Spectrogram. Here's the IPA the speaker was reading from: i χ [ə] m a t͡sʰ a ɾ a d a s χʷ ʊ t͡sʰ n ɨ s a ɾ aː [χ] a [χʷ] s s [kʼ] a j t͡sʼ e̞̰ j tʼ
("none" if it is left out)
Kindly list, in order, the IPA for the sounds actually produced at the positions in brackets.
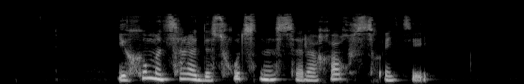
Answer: ə, χ, χʷ, qʼ

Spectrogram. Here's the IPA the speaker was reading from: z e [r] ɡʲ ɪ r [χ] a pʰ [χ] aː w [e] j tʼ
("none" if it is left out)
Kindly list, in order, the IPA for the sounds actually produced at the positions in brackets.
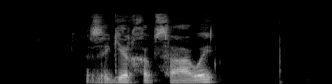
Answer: none, χ, s, e

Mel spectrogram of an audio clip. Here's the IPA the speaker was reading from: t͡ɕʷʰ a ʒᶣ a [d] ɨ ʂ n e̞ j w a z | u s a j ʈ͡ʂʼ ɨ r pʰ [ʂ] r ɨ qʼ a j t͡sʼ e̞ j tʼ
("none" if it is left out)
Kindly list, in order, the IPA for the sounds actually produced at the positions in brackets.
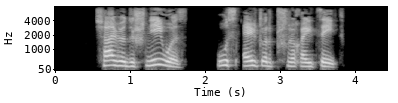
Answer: d, ʂ

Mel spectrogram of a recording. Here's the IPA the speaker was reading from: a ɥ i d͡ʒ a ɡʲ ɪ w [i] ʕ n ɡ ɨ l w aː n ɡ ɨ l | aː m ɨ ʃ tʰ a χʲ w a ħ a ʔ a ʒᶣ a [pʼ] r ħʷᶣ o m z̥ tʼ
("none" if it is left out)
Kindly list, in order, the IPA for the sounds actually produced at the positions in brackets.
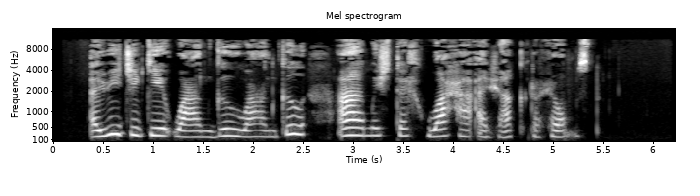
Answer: a, kʼ

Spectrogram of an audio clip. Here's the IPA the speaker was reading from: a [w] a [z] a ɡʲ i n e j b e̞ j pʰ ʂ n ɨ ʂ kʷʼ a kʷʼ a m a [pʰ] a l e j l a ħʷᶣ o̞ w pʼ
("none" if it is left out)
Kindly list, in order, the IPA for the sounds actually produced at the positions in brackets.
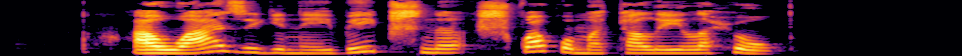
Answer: w, z, tʰ

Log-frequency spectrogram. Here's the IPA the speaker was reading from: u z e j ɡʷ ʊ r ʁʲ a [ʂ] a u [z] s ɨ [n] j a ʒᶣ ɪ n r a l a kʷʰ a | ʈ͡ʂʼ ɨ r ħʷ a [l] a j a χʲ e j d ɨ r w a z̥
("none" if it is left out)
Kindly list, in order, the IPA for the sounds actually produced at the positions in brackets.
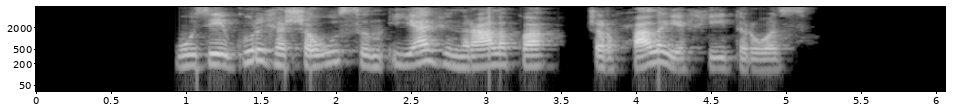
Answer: ʂ, none, n, l

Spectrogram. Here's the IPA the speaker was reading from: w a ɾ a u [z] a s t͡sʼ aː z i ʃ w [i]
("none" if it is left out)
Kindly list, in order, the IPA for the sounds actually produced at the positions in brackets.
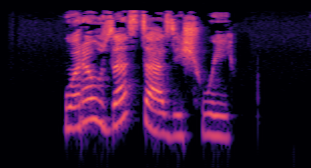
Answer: z, i

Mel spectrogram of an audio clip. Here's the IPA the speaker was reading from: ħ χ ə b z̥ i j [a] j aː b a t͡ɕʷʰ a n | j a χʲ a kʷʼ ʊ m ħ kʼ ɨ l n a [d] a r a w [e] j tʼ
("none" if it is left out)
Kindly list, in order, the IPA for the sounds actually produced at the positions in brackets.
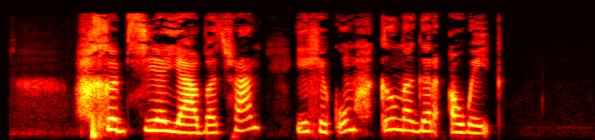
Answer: a, ɡ, e

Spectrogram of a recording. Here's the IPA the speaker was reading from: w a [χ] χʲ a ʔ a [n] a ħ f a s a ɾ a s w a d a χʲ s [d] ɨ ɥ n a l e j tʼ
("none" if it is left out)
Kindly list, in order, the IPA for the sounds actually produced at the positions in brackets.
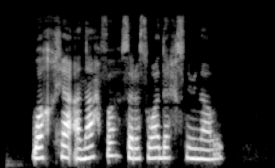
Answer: χ, n, n

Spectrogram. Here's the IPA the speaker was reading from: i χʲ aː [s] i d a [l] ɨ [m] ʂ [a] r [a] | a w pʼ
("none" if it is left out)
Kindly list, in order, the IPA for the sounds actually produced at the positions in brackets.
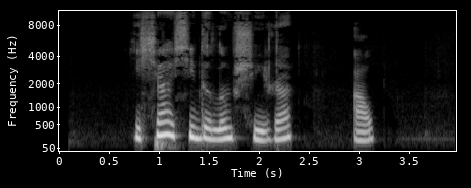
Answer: s, l, m, i, a

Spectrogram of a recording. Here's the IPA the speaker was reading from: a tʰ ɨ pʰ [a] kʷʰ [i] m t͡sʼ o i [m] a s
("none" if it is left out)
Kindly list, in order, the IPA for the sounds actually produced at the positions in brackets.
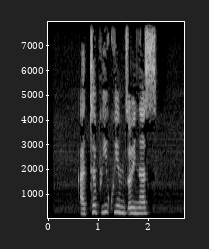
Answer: i, i, n

